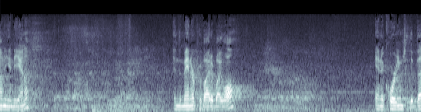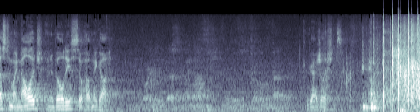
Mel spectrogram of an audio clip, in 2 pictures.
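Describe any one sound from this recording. A man speaks slowly and clearly through a microphone in an echoing hall, pausing between phrases.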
